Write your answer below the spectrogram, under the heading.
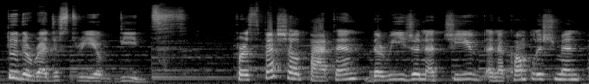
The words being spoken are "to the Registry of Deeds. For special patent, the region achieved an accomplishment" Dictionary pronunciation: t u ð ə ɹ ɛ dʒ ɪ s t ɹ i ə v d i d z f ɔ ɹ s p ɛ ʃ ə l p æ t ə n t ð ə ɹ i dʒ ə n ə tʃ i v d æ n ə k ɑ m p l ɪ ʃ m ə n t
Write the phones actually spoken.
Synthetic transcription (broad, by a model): t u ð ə ɹ ɛ dʒ ɪ s t ɹ i ə v d i d s f ɔ ɹ s p ɛ ʃ ə l p æ t ə n t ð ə ɹ i dʒ ə n ə tʃ i v d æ n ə k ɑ m p l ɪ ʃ m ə n t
